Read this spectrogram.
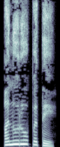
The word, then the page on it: ಅನರ್ಪಿತ: anarpita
